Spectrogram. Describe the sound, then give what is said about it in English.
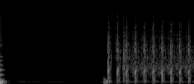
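After about a second of near silence with a low hum, a rapid burst of automatic gunfire erupts as a sound effect played by mistake as the wrong sound bite, loud, evenly spaced shots rattling in quick succession until the end. “I was going to do the intro, and I hit the wrong sound bite, and it was gunfire.”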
